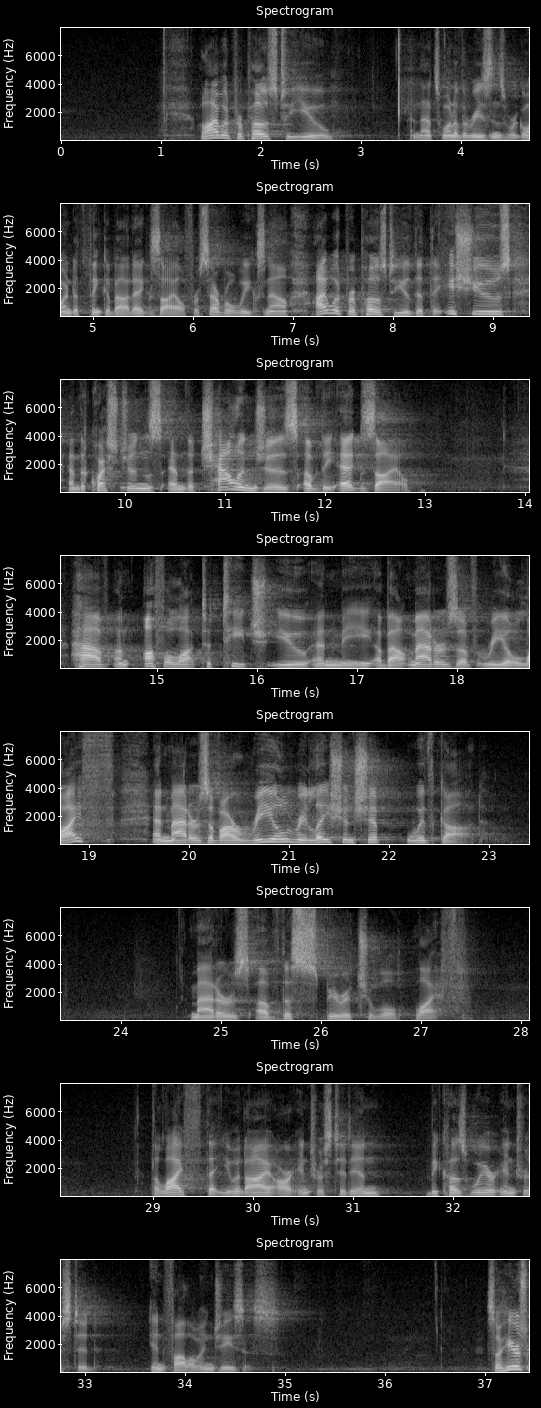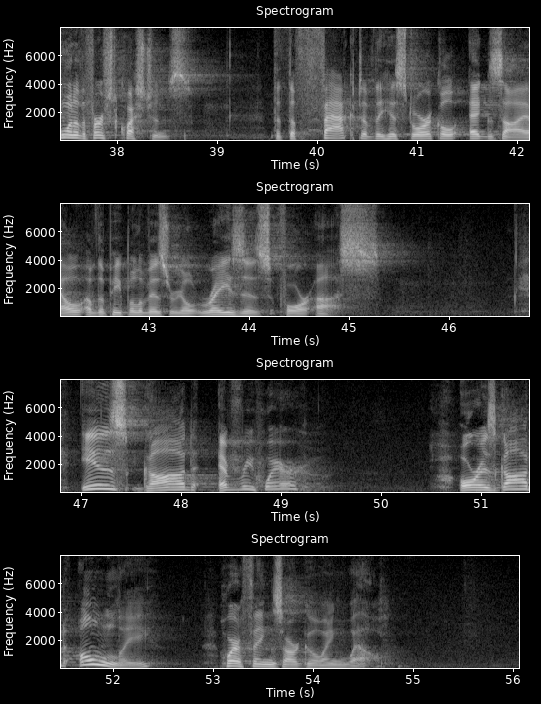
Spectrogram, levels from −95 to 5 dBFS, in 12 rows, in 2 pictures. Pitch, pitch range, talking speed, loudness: 135 Hz, 120-165 Hz, 125 wpm, -24 LUFS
